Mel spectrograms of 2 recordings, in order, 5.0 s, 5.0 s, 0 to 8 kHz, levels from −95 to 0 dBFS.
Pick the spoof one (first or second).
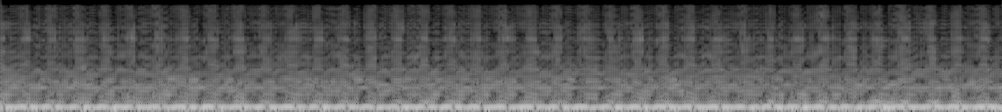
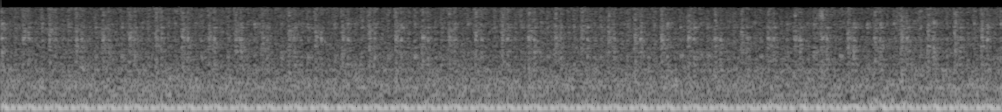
first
